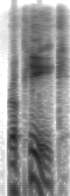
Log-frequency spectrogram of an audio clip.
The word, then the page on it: repique: American English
